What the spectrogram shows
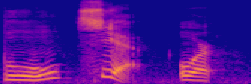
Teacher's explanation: when bu is used before another fourth tone it becomes second tone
